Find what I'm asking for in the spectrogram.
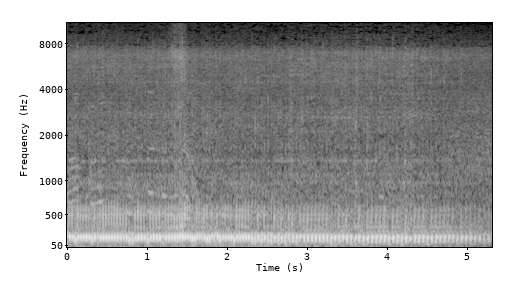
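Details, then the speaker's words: Suzuki Shogun motorcycle, engine still cold, hard starting: idle unstable, wavering and sagging as if about to stall, dies when idle is lowered; carburetor checked, intake air leak. "jadi motor ini susah hidup sama keluhannya kedua gasnya tidak stabil ya Nah kalau kita setel kita turunin gasnya ia malah mati"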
